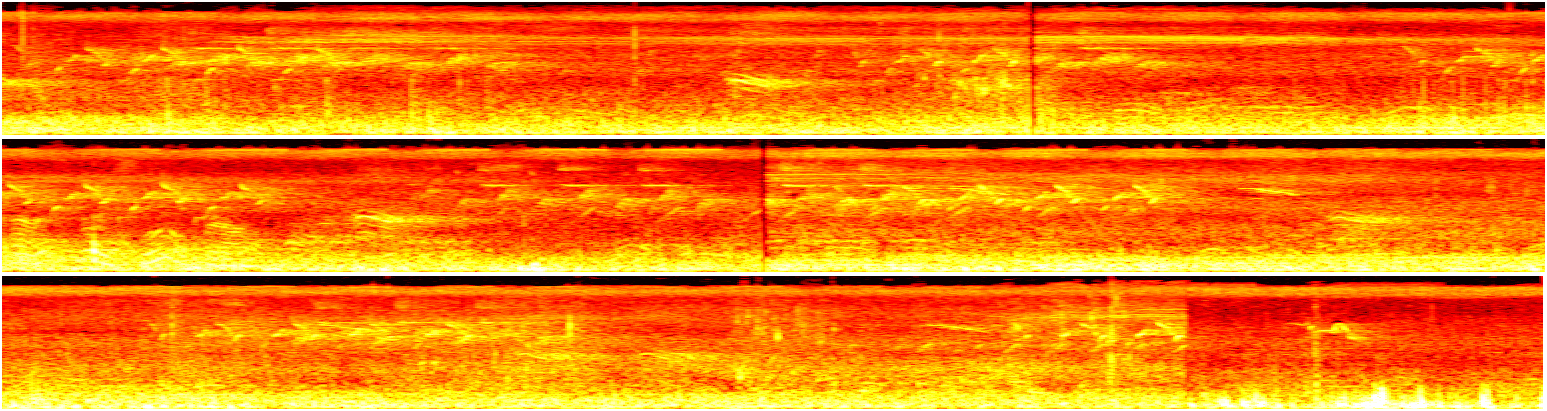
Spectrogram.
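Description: Birds calling and singing faintly from the wooded riverbanks, repeated short chirps and trills with the odd rising call, over a low steady rumble. A few louder low thumps come near the end.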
